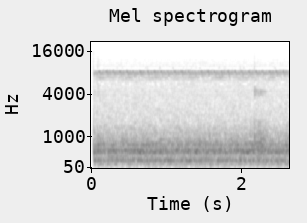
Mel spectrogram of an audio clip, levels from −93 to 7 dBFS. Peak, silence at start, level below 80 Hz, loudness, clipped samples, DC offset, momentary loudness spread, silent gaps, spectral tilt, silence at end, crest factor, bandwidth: -30 dBFS; 0 s; -80 dBFS; -44 LUFS; under 0.1%; under 0.1%; 1 LU; none; -3.5 dB/octave; 0 s; 14 dB; 15.5 kHz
